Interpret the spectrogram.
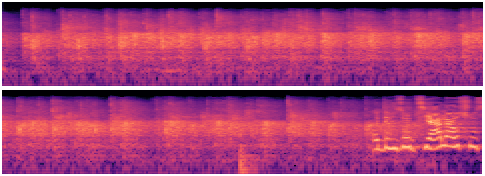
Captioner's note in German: Beifall SPD und Freie Demokraten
